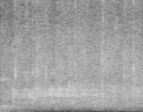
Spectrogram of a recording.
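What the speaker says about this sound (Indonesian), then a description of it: "Tepuk tangan." Audience applause at a talk about Rocky Gerung, a dense, steady wash of many hands clapping that fills the whole stretch without a break.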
